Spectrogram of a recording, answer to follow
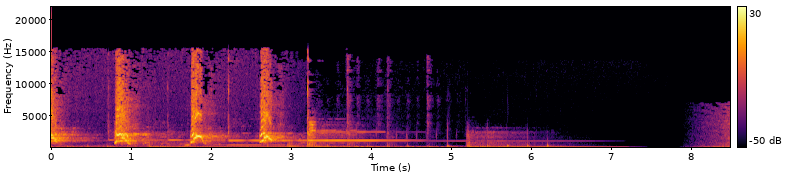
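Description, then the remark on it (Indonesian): A dog barks four or five times in sharp, loud bursts over a low, throbbing rumble, then everything drops to a short silence before the rumble returns; no one speaks. “Sekarang, dia kembali menggonggong.”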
